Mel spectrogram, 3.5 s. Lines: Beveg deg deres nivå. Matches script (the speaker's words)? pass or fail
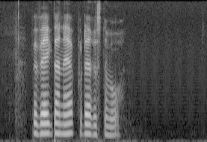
fail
